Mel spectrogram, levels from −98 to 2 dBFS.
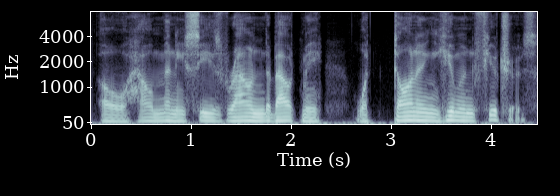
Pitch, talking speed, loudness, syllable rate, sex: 95 Hz, 150 wpm, -18 LUFS, 4.5 syllables/s, male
